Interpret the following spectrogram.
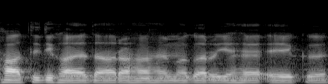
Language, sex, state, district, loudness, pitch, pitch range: Hindi, male, Haryana, Charkhi Dadri, -19 LUFS, 90 Hz, 90-95 Hz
